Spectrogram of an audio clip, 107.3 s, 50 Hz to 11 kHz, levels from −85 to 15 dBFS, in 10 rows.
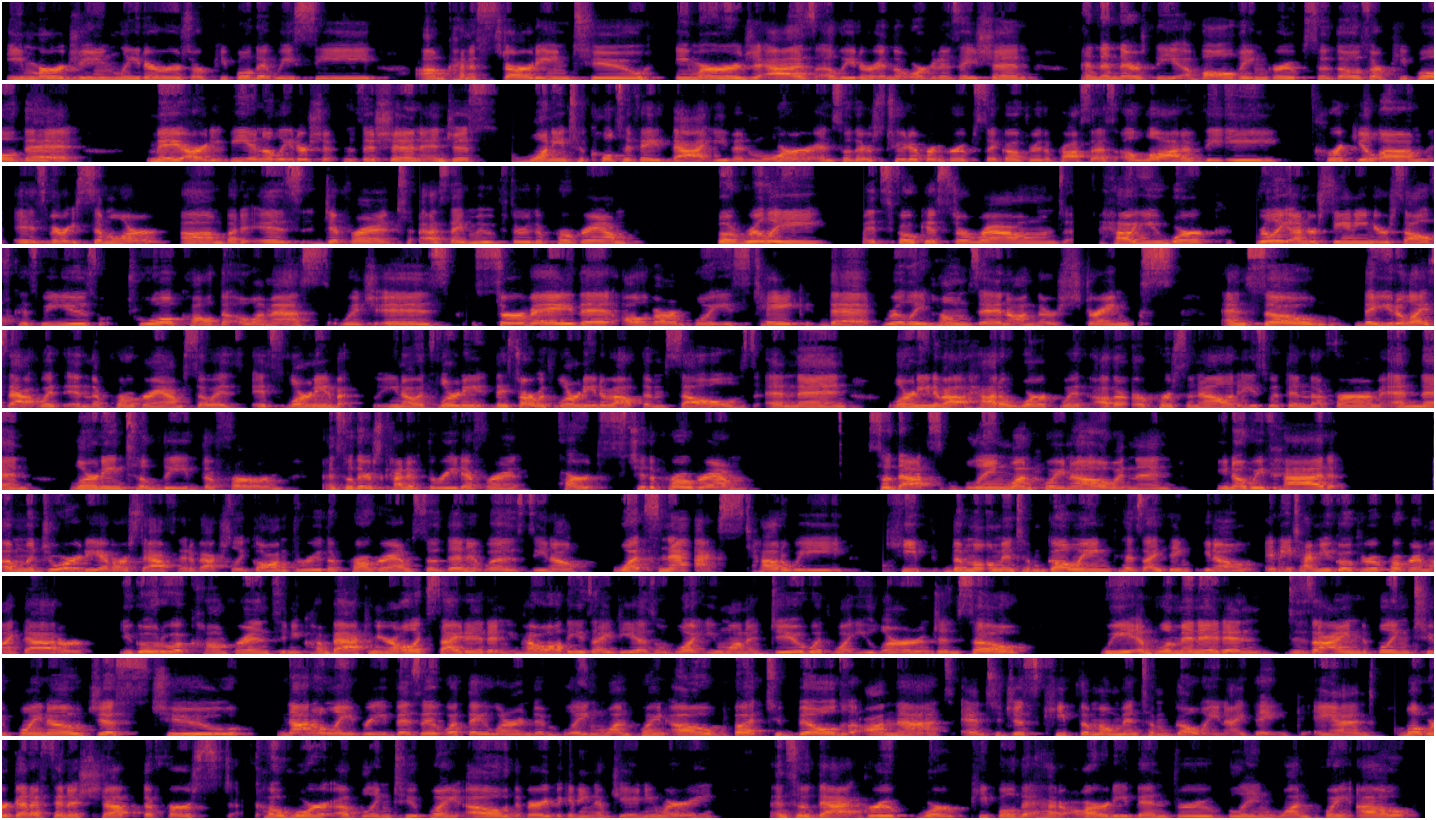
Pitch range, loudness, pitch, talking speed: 205-230 Hz, -22 LUFS, 215 Hz, 175 wpm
